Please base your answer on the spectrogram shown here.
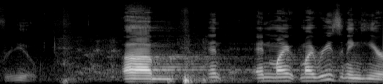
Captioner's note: audience laughing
